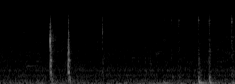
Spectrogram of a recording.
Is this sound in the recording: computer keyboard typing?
yes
